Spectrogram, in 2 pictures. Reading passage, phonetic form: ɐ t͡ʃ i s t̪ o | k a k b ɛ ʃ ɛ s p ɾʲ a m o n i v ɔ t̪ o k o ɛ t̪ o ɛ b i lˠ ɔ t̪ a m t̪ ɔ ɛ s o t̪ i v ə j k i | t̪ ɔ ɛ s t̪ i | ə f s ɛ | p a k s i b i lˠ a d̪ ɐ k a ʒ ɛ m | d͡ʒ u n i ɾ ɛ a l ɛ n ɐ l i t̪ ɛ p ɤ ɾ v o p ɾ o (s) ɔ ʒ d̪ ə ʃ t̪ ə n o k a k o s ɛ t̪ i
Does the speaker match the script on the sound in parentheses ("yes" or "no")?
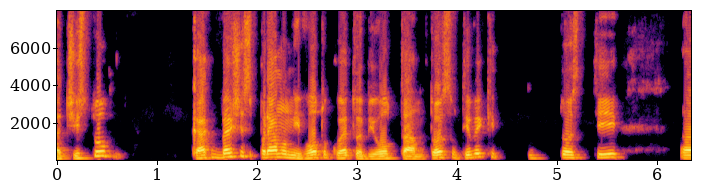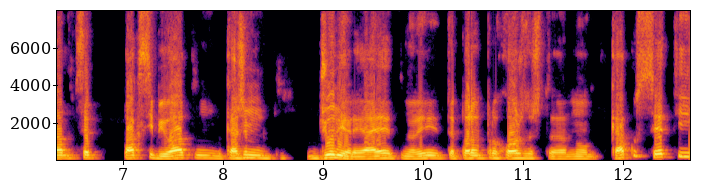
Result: no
